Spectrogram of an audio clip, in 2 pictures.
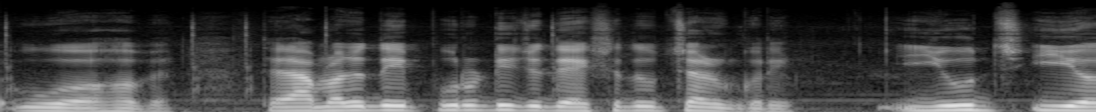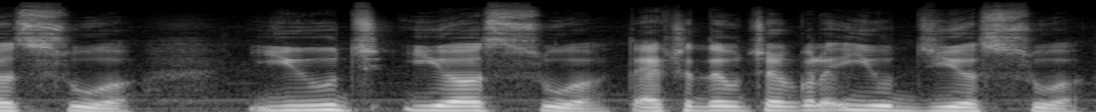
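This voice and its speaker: Male online recitation teacher, smooth resonant voice, slow drawn-out chanting between plain explanations. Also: mid-range voice. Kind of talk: recorded online lesson. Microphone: voice-over for slides.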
